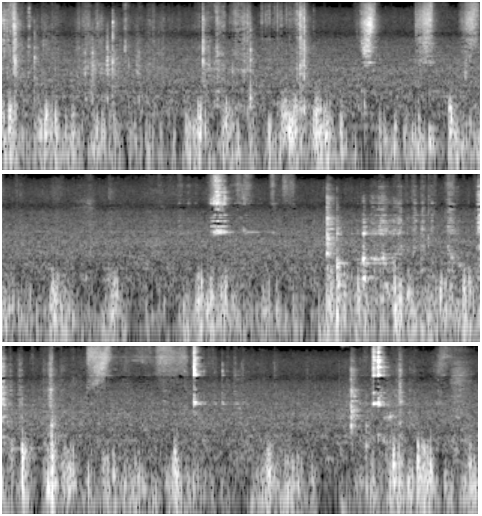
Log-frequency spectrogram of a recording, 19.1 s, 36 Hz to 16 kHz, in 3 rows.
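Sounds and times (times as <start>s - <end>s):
metal clinks and knocks: 17.6s - 18.1s.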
